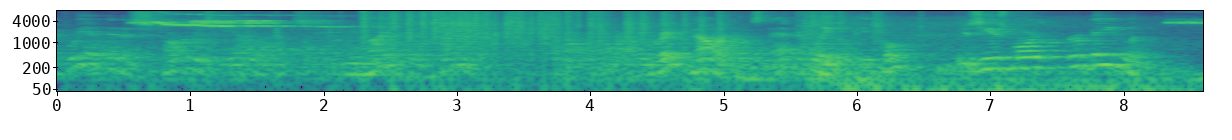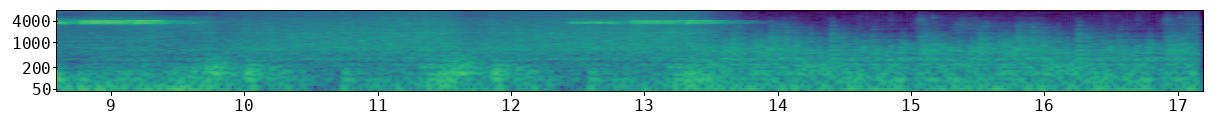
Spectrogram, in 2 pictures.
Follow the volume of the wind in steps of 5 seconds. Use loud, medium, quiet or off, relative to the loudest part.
loud, loud, medium, medium.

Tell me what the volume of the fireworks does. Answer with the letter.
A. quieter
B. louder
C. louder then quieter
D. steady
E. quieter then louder
A.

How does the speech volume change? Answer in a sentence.
The volume of the speech goes up.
